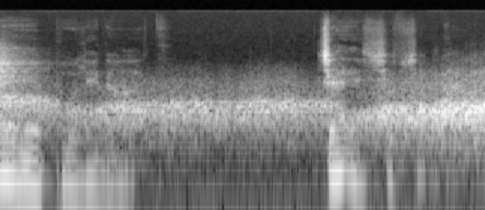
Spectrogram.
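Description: A man speaks in a deep, calm voice.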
